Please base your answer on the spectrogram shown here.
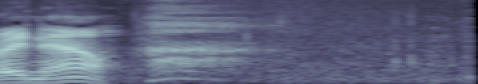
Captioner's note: gasp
